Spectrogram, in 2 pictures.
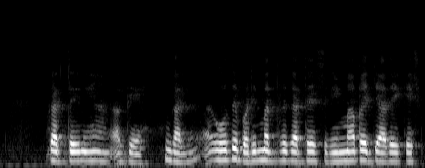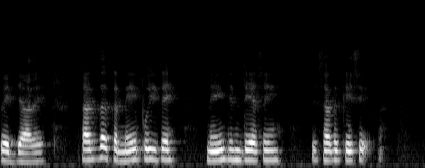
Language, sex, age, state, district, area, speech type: Dogri, female, 30-45, Jammu and Kashmir, Reasi, rural, spontaneous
